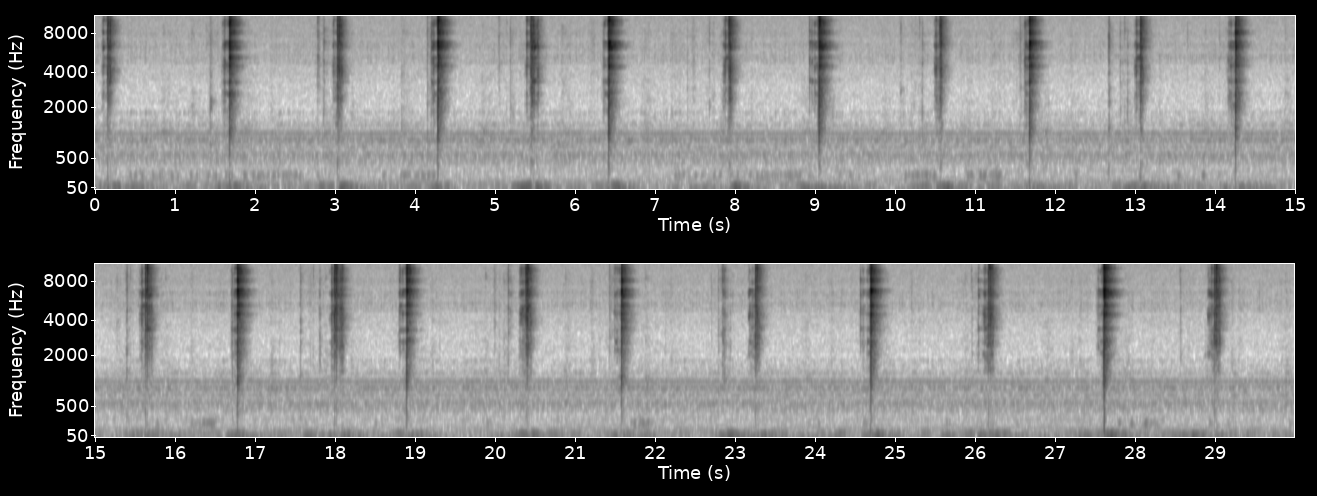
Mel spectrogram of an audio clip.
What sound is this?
Sound effects > Objects / House appliances
A tiny metal door opening and closing.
